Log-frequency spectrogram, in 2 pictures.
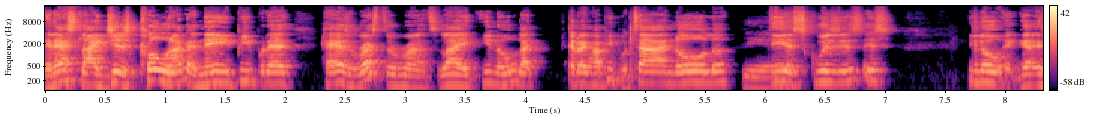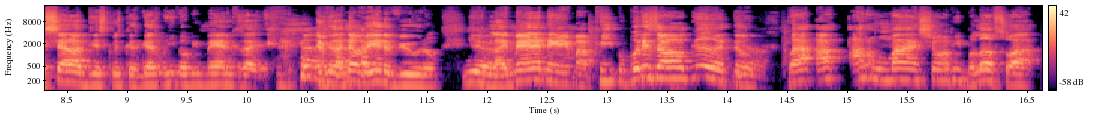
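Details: Adult man with lifelong stuttering, could not get words out until age 18, still ongoing; stutters around people he is comfortable with; repetitions heard. Stuttering.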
